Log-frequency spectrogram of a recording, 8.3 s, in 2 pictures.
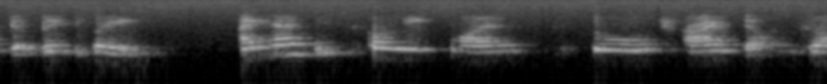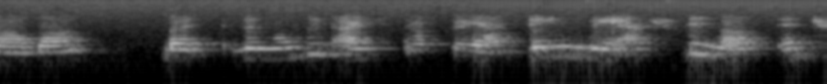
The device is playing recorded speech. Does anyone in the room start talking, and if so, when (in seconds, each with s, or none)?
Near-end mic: none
